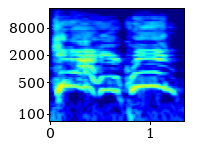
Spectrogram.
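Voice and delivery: high-pitched call to her son; mother yelling out. Acted. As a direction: holler for the kid without much real volume. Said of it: "And she yells out".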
